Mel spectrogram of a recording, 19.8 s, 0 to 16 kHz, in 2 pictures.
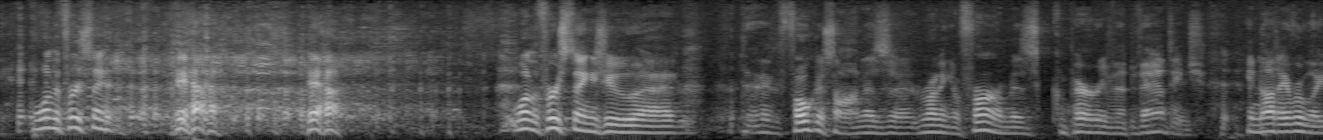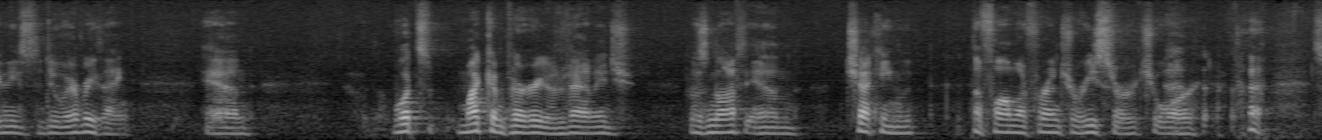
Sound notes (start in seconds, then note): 0.2 audience laughs; 18.6 chuckles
